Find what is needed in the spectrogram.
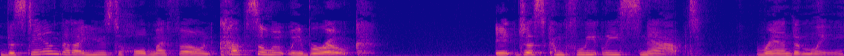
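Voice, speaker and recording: The pace is fairly slow. The intonation is lively. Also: woman, fairly high pitch for a woman. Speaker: artist. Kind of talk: painting livestream. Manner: soft-spoken.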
